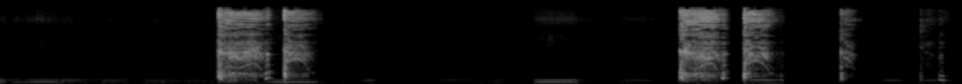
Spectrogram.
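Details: Persistent, never-ending coughing fit in which the person can't stop: repeated harsh cough bursts in clusters, separated by gasping, wheezy breaths.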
